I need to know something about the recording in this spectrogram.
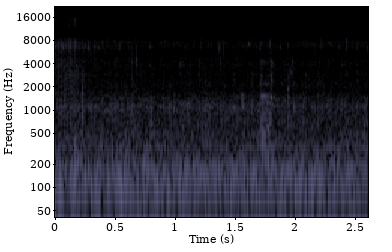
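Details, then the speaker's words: Sera Flore 500 active reactor, newly unboxed, running: faint, low, steady watery churn with slight bubbling hiss and no rattle; propellers turning with water and air, normal running noise, less than before air was purged. "en fait ça fait ce genre de bruit franchement si je m'approche ça fait du bruit si je m'éloigne enfin j'entends rien"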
